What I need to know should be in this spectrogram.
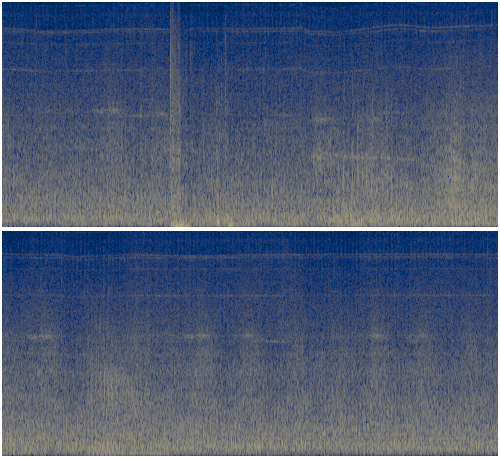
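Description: A helicopter's rotor thrums steadily.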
